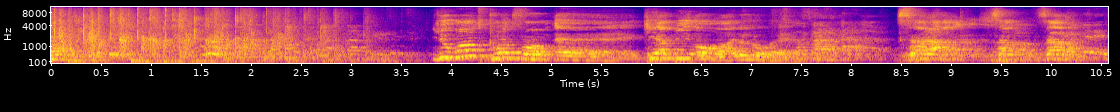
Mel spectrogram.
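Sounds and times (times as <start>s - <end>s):
audience clapping hands: 0.0s - 3.5s
speech: 4.7s - 7.8s, 8.6s - 10.4s.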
